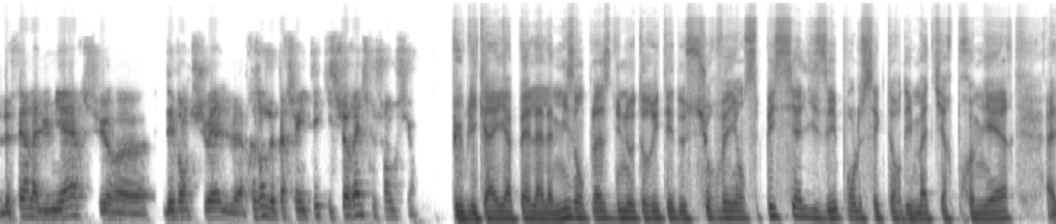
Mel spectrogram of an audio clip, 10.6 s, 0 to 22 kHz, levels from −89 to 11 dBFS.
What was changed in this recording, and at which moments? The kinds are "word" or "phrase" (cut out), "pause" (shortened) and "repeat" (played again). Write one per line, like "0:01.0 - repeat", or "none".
0:01.6 - pause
